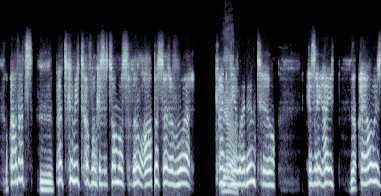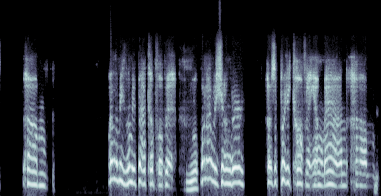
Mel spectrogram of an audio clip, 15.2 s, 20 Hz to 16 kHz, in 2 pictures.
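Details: Adult man with vocal cord paralysis from a severe injury (lungs three-quarters full of blood); told he would never talk again; tracheostomy removed after 2 months; scope still shows paralyzed cords; over 25 years since onset.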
